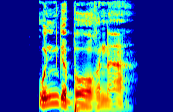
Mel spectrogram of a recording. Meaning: inflection of ungeboren: 1. strong/mixed nominative masculine singular 2. strong genitive/dative feminine singular 3. strong genitive plural
- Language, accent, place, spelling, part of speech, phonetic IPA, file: German, Germany, Berlin, ungeborener, adjective, [ˈʊnɡəˌboːʁənɐ], De-ungeborener.ogg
